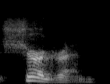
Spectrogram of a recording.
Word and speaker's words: Sjögren: Well, so I pronounce it Sjögren, like S-H-U-R-G-R-N, because there's an umlaut in over the O in Swedish. I've got a Finnish father. It gives it an R sound.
